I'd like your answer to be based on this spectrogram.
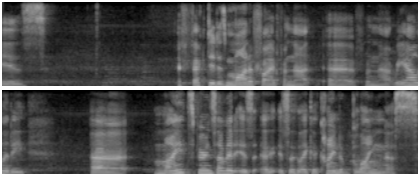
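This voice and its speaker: A woman speaks with a Canadian accent at a medium pitch and fairly even intonation. Her pace is fairly slow, with long, frequent pauses. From Canada (Toronto). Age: 60s. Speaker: novelist. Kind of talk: interview. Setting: festival interview. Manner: halting, many fillers.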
